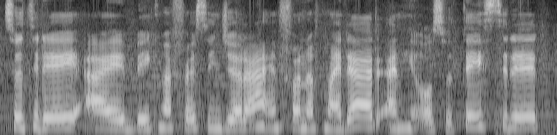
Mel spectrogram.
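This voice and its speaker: A woman in her thirties, raised in the Netherlands, narrating a casual travel vlog outdoors at an event venue, chatty and excited, with fillers and restarts. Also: a little high, fairly quick, faint music behind. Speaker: vlogger.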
